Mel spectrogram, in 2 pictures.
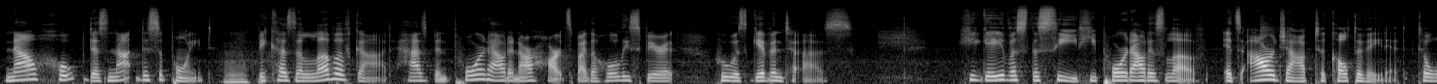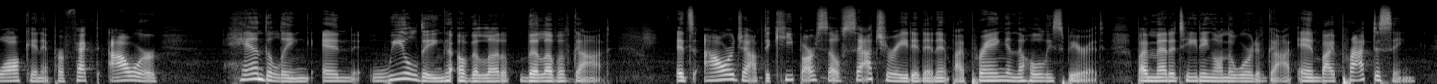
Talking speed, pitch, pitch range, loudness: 170 wpm, 170 Hz, 155-190 Hz, -19 LUFS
